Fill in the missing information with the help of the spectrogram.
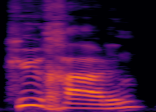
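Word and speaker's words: Hoegaarden: I've heard it's pronounced Huchaden.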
